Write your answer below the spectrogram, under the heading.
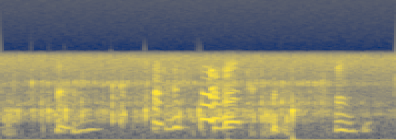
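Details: A collie-husky cross dog, in his afternoon "funny five minutes", grumbles and growls in short, voiced bursts that rise and fall like talking.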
